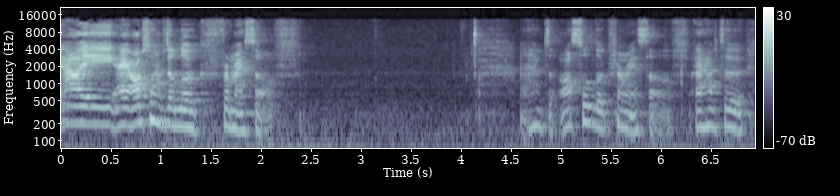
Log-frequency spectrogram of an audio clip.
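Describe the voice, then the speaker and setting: A young woman giving a casual livestream tarot reading, chatty and excitable, rambling with giggles. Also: lowish voice, reverberant. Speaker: tarot reader.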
